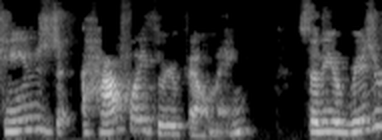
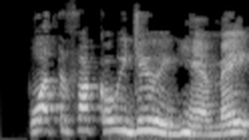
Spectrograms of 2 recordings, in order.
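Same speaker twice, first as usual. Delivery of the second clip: pirate voice, loud; 7 dB louder than usual. Describing a scene where a movie poster speaks to Johnny Depp: Jack Sparrow voice. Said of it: "in Jack Sparrow's voice".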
